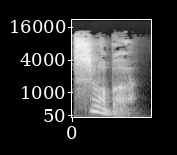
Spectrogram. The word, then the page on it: slobber: British English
